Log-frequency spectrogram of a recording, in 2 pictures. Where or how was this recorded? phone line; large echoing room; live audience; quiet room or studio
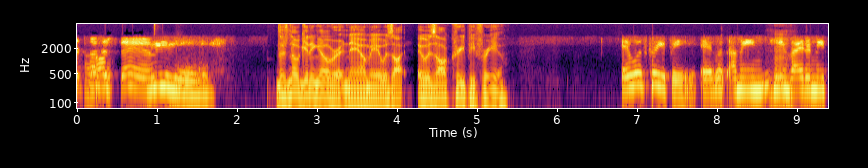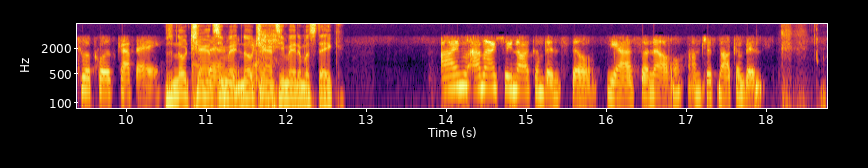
phone line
